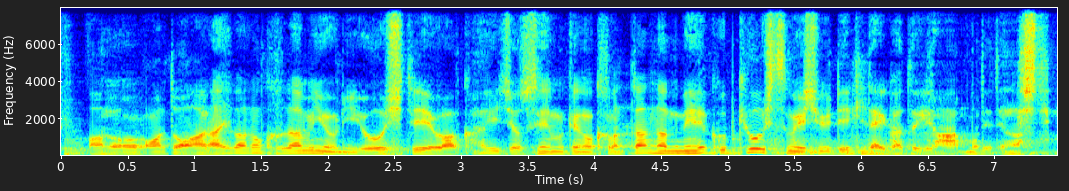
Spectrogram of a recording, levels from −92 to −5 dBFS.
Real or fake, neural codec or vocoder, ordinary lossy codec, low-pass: fake; codec, 16 kHz, 0.8 kbps, ZipCodec; none; none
